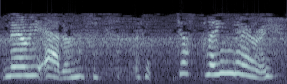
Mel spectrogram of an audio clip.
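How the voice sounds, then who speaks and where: A woman's voice: high-pitched, expressive, a little slow, narrow, tinny audio, a little hiss or hum. An actress playing a shy, flustered single woman being courted, hesitant and coy, in 1940s radio style. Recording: thin 1940s radio recording.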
